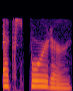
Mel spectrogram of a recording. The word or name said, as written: exporter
